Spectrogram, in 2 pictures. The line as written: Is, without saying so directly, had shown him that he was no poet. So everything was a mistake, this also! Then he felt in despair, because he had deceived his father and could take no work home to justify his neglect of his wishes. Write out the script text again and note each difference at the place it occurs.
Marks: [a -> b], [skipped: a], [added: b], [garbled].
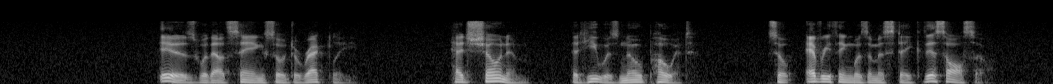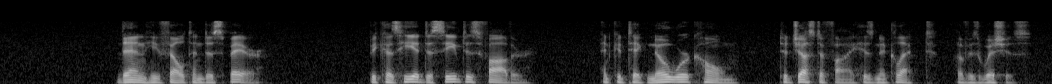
Is, without saying so directly, had shown him that he was no poet. So everything was a mistake, this also! Then he felt in despair, because he had deceived his father and could take no work home to justify his neglect of his wishes.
